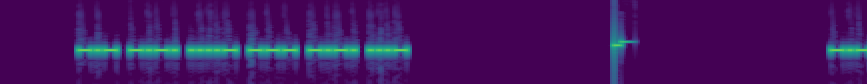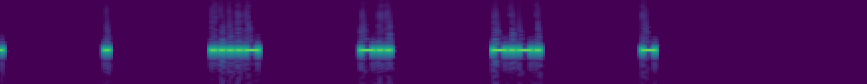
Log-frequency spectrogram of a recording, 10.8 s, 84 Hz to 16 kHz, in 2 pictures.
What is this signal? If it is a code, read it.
Morse code, heard as a keyed tone, about 44 wpm, spaced as for 19 wpm, 700 Hz. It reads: KC4OCV KE4DCT
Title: USA Call Signs - 6 Characters - 8x Character Spacing - 45wpm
